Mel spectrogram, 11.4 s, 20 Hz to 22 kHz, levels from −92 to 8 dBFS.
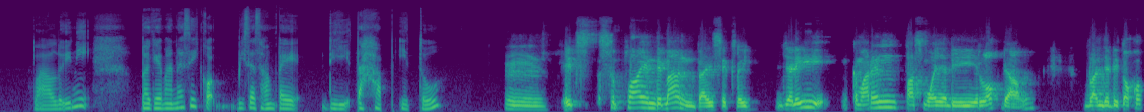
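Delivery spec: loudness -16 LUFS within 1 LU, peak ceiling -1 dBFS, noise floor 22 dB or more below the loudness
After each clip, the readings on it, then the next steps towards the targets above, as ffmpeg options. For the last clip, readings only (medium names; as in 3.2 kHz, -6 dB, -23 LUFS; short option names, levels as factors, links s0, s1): loudness -21.5 LUFS; peak level -7.0 dBFS; loudness target -16.0 LUFS
-> -af "volume=1.88"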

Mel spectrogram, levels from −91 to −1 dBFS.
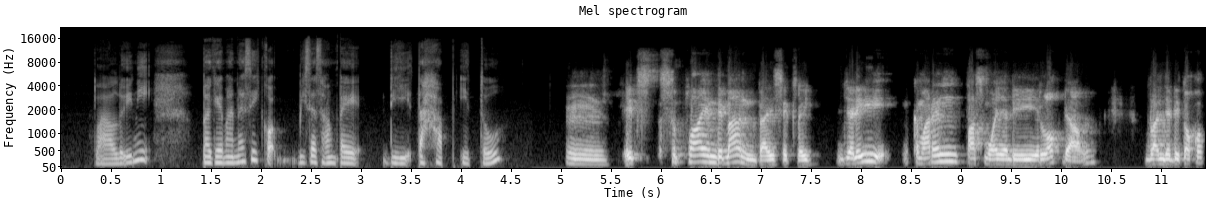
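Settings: loudness -16.0 LUFS; peak level -1.5 dBFS; noise floor -65 dBFS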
